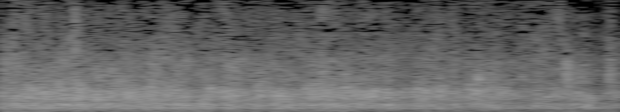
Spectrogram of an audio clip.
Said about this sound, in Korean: 네, 우리 박수로 우리 환영하겠습니다.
